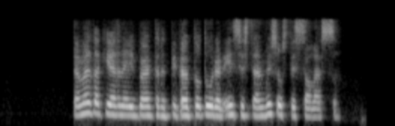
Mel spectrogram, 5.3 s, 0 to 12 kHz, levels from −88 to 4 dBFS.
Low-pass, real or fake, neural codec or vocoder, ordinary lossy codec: 7.2 kHz; fake; codec, 16 kHz, 0.5 kbps, FunCodec, trained on Chinese and English, 25 frames a second; MP3, 48 kbps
